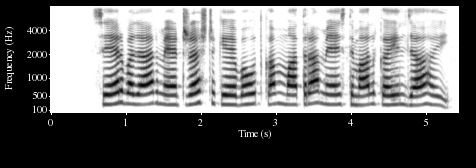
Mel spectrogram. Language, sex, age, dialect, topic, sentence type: Magahi, female, 18-24, Western, banking, statement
